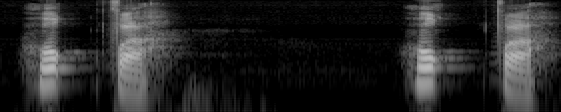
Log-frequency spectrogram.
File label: "hokfv", Muscogee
